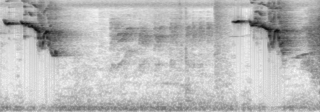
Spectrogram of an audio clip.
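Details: Oriental magpie-robin lure song, used to provoke other magpie-robins: a bright descending whistled phrase, a pause with low background hum, then another sharp falling whistle.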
